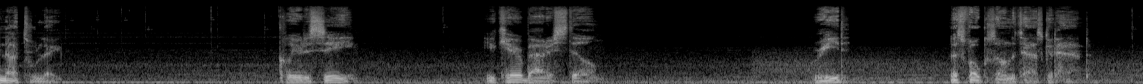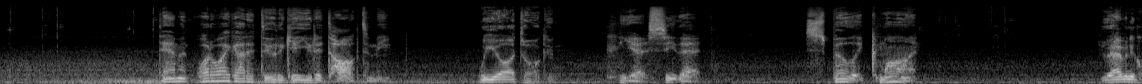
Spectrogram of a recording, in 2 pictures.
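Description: Keys click as a man types on a keyboard.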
